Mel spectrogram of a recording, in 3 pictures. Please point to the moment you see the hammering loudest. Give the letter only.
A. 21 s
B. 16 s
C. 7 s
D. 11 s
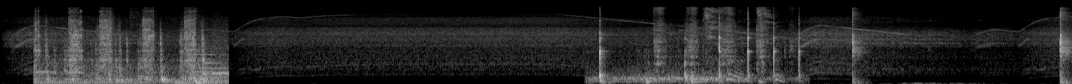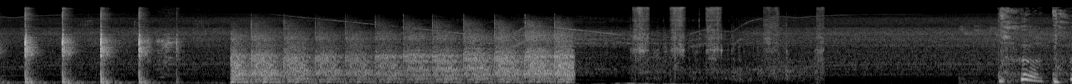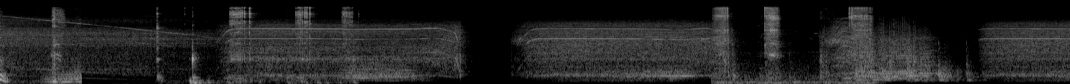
D.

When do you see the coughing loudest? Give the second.
21 s.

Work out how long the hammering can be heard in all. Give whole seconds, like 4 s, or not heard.
9 s.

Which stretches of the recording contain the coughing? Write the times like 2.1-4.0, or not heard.
6.8-7.9, 20.3-22.3.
